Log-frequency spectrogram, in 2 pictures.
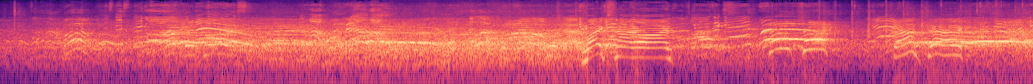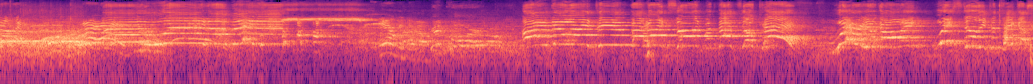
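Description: Young women speak with animation into microphones through loudspeakers in a large echoing hall.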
